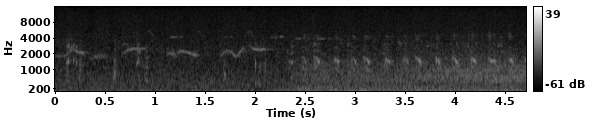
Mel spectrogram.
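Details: Male chukar partridges on Bamo mountain, Kurdistan, fighting and displaying to females in breeding season: a few rising-falling whistled notes, then a quick rhythmic run of chuk-chuk calls accelerating toward the end.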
